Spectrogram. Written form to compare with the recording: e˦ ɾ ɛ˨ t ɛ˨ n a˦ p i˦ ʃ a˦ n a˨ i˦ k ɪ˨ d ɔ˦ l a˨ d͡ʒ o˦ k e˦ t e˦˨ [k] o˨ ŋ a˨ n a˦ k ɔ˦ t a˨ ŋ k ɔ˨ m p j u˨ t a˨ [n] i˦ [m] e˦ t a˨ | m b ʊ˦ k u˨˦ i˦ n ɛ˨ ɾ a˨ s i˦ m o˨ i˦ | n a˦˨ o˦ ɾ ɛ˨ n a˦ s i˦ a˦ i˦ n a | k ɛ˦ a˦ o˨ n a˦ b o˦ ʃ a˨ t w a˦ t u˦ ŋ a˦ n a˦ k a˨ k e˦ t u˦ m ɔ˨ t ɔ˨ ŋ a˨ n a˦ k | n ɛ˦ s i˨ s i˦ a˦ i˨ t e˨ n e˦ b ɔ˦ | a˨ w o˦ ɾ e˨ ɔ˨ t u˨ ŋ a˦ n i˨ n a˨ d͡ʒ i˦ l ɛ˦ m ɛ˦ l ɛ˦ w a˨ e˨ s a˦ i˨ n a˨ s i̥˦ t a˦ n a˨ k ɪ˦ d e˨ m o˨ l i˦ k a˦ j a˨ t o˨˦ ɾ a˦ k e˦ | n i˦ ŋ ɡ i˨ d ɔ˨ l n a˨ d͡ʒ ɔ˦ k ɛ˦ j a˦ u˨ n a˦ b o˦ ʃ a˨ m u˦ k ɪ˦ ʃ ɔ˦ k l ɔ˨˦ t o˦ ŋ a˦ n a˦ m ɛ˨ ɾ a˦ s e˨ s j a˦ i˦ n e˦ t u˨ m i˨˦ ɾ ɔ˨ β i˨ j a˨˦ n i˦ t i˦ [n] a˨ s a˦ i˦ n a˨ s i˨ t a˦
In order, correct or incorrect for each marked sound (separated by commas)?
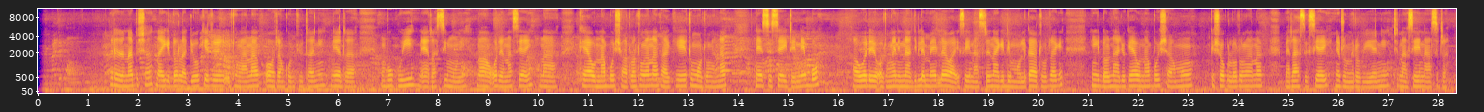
incorrect, correct, incorrect, correct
